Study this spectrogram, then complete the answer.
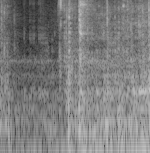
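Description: A Lion household sewing machine under repair stitching zigzag and quilting seams, a steady mechanical whir with rapid clicking needle strokes growing busier partway through, close and without talk.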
